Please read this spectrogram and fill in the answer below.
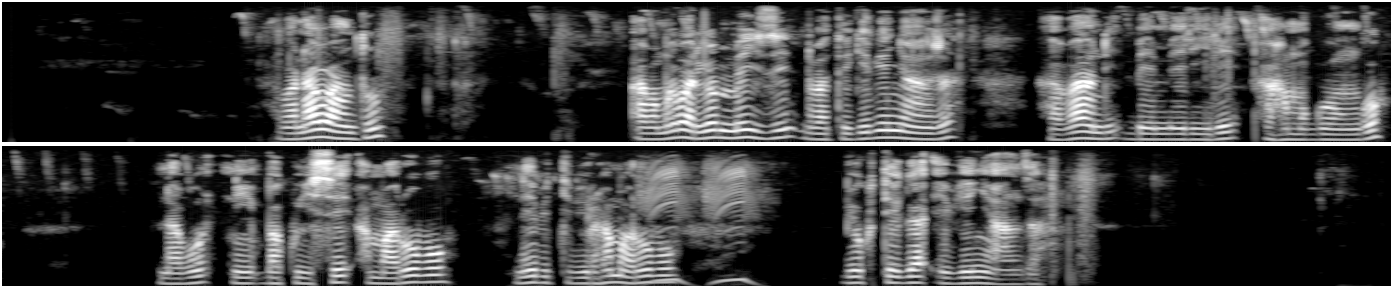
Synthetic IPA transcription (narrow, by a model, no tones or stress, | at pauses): aβanaβaːntu | aβamwe̞βaɾio̞βumejziniβate̞ɡe̞ːβje̞ːɲaːɲʒaː | βaːndiβe̞ːme̞ɾiːɾe̞aɦamuɡo̞ːŋɡo̞ | naβo̞niβakwiːt͡se̞ʔamaɾo̞βo̞ | ne̞βitiβiɾoɦamaɾo̞βo̞ | βjo̞ku̥te̞ɡaʔe̞βje̞ːɲaːɲza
